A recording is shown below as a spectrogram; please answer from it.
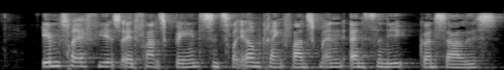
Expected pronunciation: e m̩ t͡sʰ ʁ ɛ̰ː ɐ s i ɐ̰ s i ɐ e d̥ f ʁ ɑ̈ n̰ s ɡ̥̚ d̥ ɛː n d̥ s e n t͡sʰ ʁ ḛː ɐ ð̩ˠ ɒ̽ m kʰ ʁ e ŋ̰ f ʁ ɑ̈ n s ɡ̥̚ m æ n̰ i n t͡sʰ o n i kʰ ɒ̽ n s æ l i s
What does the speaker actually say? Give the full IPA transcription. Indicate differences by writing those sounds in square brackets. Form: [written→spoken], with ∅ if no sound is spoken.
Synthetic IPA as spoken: e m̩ t͡sʰ ʁ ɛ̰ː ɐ [s→f] i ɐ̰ s [i→æ] ɐ e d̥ f ʁ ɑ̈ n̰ s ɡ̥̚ [d̥→b̥] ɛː n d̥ s e n t͡sʰ ʁ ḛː ɐ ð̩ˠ ɒ̽ m kʰ ʁ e ŋ̰ f ʁ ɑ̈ n s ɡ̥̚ m æ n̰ [i→æ] n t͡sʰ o n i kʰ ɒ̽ n s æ l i s

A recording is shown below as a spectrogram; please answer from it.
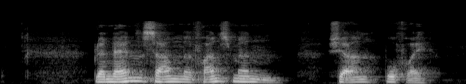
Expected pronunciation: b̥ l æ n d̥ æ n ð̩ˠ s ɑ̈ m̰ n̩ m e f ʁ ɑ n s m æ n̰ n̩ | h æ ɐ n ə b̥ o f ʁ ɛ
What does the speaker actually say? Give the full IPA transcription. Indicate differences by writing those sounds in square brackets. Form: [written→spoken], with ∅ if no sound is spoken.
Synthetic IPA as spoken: b̥ l æ n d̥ æ n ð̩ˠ s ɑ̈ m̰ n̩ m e f ʁ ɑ n s m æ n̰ n̩ | [h→ɕ] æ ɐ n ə b̥ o f ʁ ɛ

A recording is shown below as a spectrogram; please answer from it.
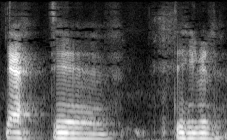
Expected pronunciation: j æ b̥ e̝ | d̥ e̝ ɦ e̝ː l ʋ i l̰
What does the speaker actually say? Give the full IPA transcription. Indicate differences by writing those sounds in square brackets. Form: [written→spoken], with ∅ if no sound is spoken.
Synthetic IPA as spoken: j æ [b̥→d̥] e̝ | d̥ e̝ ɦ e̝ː l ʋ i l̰

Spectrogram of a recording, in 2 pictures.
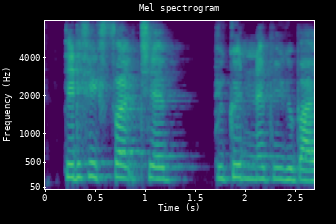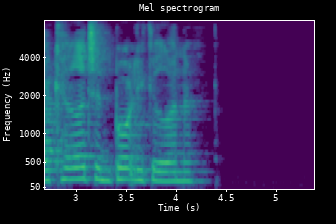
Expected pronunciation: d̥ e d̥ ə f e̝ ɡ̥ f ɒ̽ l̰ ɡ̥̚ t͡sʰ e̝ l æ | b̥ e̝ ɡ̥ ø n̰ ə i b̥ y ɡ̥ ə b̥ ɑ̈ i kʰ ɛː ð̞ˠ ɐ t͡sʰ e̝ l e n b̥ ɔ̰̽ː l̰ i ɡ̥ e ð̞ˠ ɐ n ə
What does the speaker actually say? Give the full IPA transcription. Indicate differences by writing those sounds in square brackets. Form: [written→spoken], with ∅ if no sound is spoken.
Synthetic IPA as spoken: d̥ e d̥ ə f e̝ ɡ̥ f ɒ̽ l̰ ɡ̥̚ t͡sʰ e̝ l æ | b̥ e̝ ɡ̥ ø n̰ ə [i→æ] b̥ y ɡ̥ ə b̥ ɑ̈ i kʰ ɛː ð̞ˠ ɐ t͡sʰ e̝ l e n b̥ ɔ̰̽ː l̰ i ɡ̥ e ð̞ˠ ɐ n ə

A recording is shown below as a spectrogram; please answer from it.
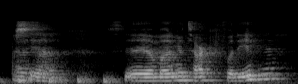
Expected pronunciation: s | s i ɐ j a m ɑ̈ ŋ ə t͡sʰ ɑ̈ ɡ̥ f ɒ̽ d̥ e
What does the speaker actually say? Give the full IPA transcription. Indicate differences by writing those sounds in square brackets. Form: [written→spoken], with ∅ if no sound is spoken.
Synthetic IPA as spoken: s | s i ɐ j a m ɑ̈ ŋ ə t͡sʰ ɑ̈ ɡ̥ f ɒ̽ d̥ e

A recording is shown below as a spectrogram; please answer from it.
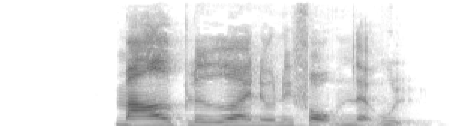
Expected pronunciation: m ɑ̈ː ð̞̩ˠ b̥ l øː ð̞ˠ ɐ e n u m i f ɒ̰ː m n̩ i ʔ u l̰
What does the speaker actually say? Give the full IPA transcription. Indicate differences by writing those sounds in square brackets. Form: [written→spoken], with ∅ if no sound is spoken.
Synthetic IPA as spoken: m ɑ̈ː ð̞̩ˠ b̥ l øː ð̞ˠ ɐ e n u [m→n] i f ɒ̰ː m n̩ [i→æ] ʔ u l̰

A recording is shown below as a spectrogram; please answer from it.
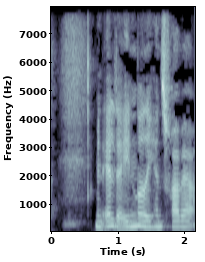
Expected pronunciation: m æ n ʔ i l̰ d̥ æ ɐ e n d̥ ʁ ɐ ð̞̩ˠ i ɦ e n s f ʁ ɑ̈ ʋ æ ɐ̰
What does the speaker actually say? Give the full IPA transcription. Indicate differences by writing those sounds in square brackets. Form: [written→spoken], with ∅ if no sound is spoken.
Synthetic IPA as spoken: m [æ→e] n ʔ [i→æ] l̰ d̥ æ ɐ e n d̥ ʁ ɐ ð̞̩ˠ i ɦ [e→æ] n s f ʁ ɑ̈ ʋ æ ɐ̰

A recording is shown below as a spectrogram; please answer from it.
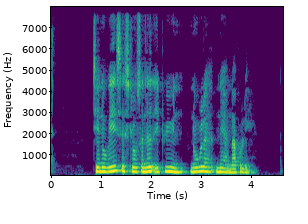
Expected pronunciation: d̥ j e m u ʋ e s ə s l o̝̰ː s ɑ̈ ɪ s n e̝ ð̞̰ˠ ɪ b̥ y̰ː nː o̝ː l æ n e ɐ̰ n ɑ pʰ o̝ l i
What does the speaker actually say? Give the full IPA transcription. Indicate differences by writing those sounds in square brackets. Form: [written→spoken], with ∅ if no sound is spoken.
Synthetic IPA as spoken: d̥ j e [m→n] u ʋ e s ə s l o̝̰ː s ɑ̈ ɪ [s→∅] n e̝ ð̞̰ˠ [ɪ→i] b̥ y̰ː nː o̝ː l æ n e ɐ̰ n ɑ pʰ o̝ l i

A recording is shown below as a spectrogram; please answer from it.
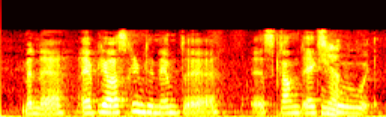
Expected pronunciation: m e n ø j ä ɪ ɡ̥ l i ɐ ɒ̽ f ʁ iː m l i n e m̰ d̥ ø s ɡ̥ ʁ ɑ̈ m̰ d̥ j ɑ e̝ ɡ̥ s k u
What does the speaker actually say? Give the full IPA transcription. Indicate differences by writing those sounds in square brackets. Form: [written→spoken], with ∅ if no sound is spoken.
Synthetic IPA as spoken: m e n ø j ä ɪ [ɡ̥→b̥] l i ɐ ɒ̽ [f→s] ʁ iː m l i n e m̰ d̥ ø s ɡ̥ ʁ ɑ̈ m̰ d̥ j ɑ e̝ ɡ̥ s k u

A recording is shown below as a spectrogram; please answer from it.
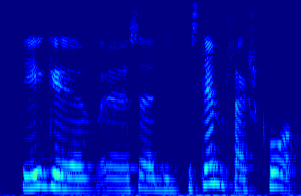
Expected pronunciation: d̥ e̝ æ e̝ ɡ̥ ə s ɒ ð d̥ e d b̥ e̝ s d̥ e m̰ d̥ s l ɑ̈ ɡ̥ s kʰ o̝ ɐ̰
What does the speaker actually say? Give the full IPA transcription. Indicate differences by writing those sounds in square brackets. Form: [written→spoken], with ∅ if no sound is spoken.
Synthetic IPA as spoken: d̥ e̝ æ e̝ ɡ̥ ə s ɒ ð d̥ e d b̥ e̝ s d̥ e m̰ d̥ s l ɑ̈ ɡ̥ s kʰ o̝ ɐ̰

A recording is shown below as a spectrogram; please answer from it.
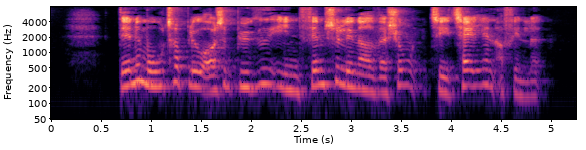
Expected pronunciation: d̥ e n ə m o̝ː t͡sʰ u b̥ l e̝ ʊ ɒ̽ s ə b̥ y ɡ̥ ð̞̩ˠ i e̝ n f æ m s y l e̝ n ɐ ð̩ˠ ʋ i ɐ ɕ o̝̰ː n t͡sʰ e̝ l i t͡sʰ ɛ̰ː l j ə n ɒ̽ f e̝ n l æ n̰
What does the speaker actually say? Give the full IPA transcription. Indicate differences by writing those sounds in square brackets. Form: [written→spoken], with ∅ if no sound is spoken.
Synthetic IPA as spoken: d̥ e n ə m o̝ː t͡sʰ [u→ɒ] b̥ l e̝ ʊ ɒ̽ s ə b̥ y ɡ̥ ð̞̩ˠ i e̝ n f [æ→e] m s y l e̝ n ɐ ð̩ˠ ʋ [i→æ] ɐ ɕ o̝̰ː n t͡sʰ e̝ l i t͡sʰ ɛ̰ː l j ə n ɒ̽ f e̝ n l æ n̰

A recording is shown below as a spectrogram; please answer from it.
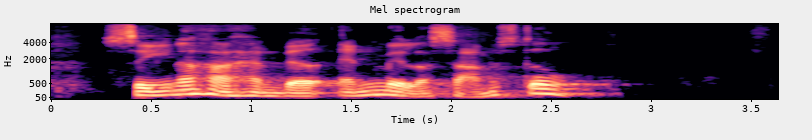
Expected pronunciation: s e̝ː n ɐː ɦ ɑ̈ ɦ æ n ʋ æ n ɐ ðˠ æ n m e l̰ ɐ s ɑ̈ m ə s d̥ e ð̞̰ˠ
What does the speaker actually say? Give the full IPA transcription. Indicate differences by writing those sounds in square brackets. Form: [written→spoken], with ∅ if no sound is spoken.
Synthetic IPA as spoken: s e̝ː n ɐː ɦ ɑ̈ ɦ æ n ʋ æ [n→∅] ɐ ðˠ æ n m e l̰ ɐ s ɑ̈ m ə s d̥ e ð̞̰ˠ

